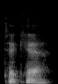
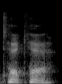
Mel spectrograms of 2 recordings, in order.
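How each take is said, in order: No difference in how they are said.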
